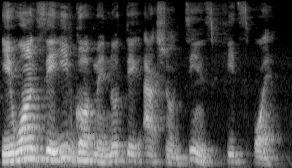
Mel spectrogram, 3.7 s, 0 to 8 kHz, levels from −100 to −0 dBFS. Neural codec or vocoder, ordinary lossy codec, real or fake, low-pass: none; none; real; none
